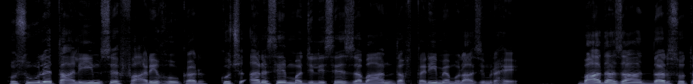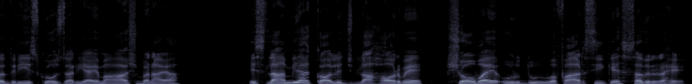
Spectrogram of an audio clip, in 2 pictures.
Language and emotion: Urdu, neutral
